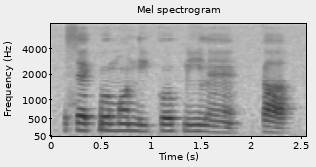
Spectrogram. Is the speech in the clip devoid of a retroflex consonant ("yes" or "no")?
yes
